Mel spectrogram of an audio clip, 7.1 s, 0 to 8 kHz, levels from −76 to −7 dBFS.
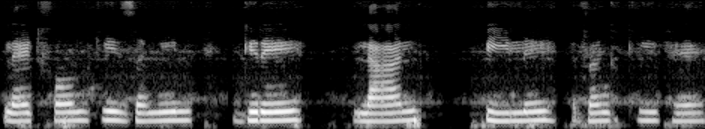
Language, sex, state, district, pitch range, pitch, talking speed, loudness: Hindi, female, Maharashtra, Mumbai Suburban, 190-205 Hz, 200 Hz, 75 wpm, -17 LUFS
